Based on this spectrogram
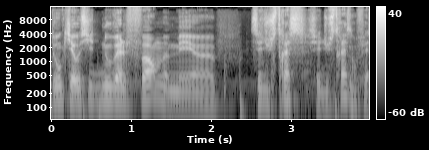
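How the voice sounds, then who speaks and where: Music runs behind the voice. It belongs to a man whose pitch varies in an ordinary way. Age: 20s. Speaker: journalism student. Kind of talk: casual chat. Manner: hesitant, many fillers.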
